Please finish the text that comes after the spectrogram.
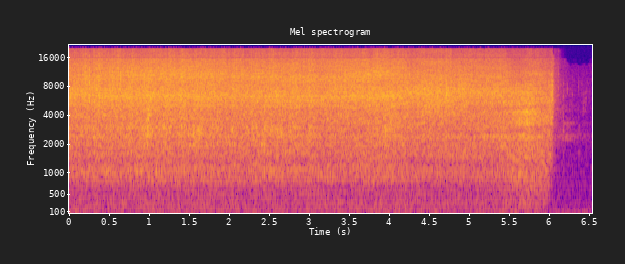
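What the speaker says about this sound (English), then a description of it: "You can still see all the brake dust coming off. So give it a good rinse." Water spraying steadily from a hose to rinse brake dust off a Challenger Hellcat wheel, a continuous close hiss that cuts off abruptly near the end.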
